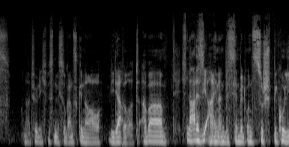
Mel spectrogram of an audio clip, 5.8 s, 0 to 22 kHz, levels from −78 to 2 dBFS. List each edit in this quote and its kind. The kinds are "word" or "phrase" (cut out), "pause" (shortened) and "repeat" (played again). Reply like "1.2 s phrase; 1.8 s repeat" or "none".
1.2 s phrase; 2.4 s word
